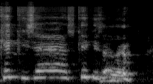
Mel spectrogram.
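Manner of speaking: acted-out scream, pitched way up high. Recalling a fight breaking out in a hotel lobby, retelling own screaming. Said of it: "And I'm screaming".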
